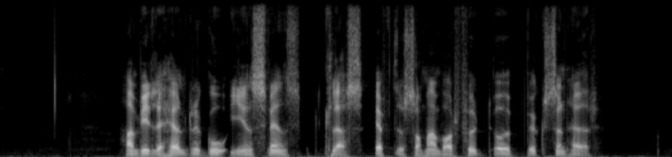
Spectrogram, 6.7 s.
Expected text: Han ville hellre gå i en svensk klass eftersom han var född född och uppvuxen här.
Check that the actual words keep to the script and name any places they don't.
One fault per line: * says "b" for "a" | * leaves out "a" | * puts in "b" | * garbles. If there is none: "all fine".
* leaves out "född"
